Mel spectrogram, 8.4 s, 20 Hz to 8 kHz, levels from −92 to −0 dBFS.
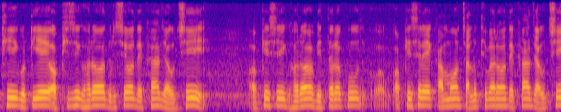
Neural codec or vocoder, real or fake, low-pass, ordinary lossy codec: codec, 16 kHz, 16 kbps, FunCodec, trained on Chinese and English, 50 frames a second; fake; 7.2 kHz; none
